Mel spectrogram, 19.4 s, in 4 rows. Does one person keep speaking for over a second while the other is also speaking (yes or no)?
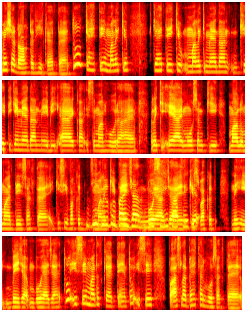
yes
